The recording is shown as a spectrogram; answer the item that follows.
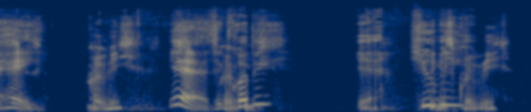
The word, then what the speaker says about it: Quibi: T-Mobile Tuesday I got six months free of quibby QB whatever I don't know how to pronounce that thing um but I'm like hey yeah is it quibby yeah it's quibby yeah um I haven't watched anything going quick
